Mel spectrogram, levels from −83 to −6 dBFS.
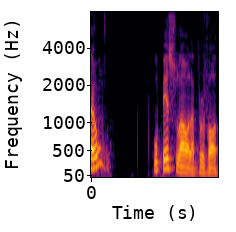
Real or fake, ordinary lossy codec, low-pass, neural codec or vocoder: fake; none; none; codec, 16 kHz, 4.8 kbps, FACodec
